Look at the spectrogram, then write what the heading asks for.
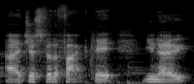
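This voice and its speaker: A man with a Wiltshire accent and a fairly low voice chats to his vlog audience. His delivery is informal and blokey, wandering from point to point. Some music sits behind the talk. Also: monotone, moderate pace, sharp tone. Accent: Wiltshire English. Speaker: vlogger, gym owner. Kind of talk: casual chat to viewers.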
